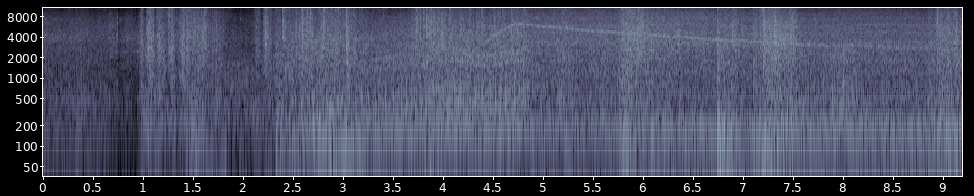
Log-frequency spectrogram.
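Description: A truck crashes and scrapes as it rolls over rough ground.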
